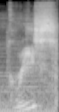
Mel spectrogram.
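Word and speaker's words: Gris: so first off uh the game is pronounced Greece nomada is a Spanish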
